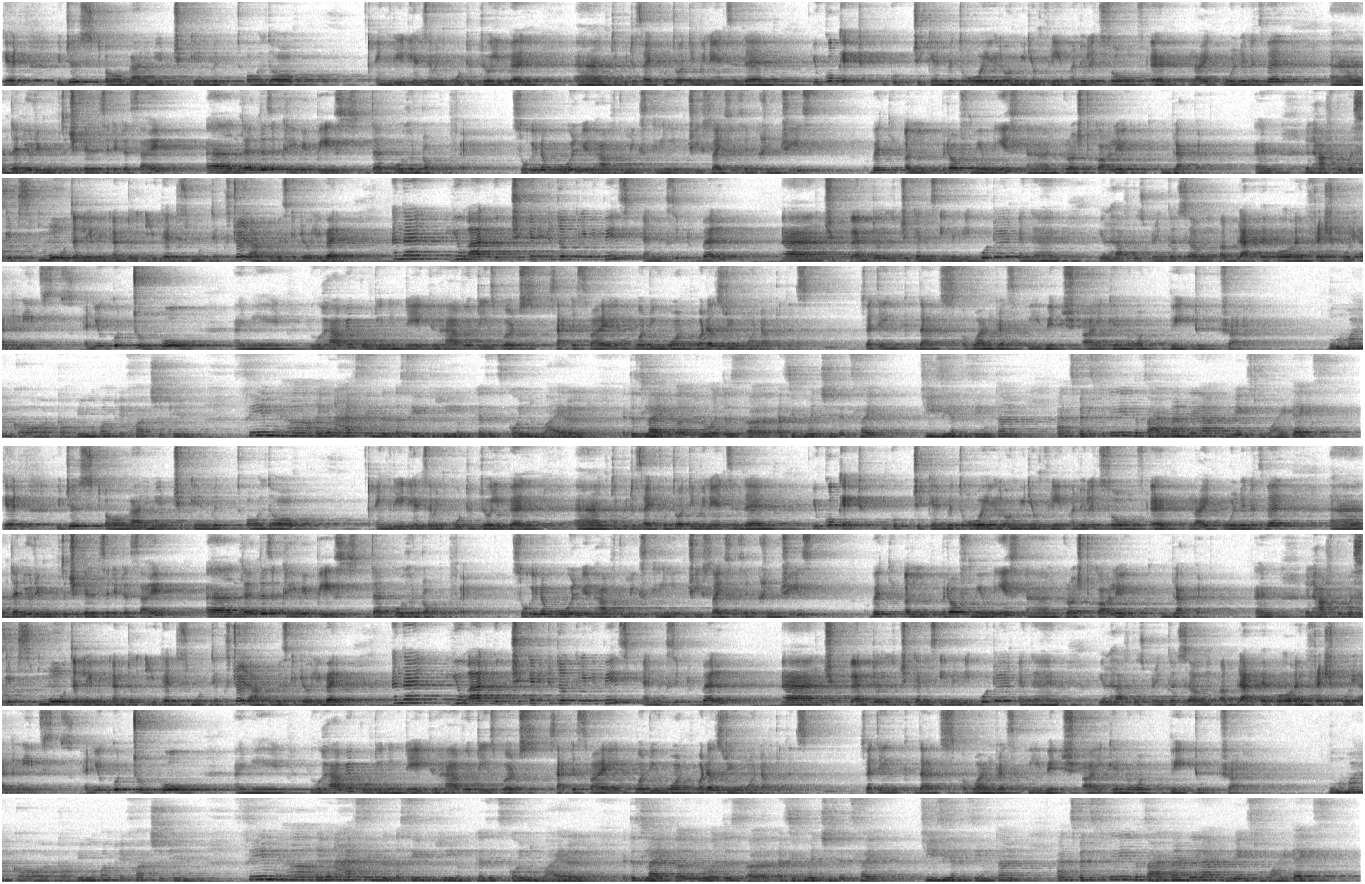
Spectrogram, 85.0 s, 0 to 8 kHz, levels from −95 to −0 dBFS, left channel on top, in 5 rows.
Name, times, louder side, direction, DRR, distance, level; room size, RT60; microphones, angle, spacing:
voice 1, 0.0-2.8 3.1-3.7 4.6-9.7 10.1-19.0 19.6-22.8 23.4-27.1 27.9-31.1 31.5-32.0 32.7-38.3 38.9-43.1 43.8-47.3 47.7-53.4 53.9-54.6 54.9-61.1 61.8-66.6, right 1 dB, 10° right, 3 dB, 0.9 m, -22 dB
voice 2, 38.7-39.0 43.4-43.8 61.3-61.5 67.6-70.8 71.1-75.4 75.8-79.1 79.5-80.8 81.2-84.5, equal, 10° left, 1 dB, 0.5 m, -23 dB
13.5 x 8.3 x 7.0 m, 3.0 s
head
